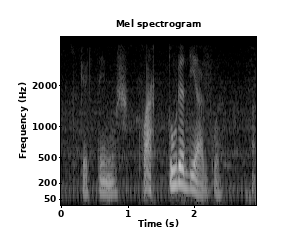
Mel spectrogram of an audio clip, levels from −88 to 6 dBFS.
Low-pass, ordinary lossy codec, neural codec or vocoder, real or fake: 3.6 kHz; none; none; real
